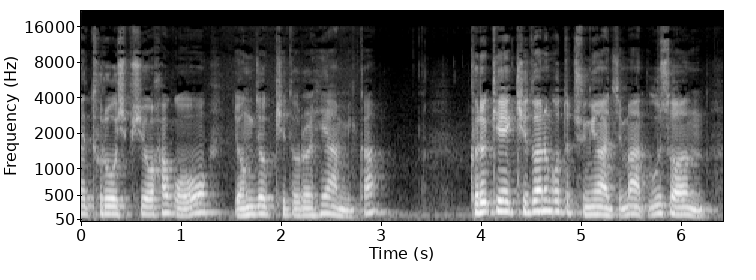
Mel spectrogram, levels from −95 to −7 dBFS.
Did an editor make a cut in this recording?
no; 0 cuts

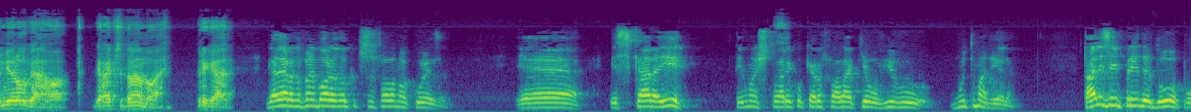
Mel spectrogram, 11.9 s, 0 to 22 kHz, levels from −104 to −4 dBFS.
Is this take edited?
no; 0 cuts

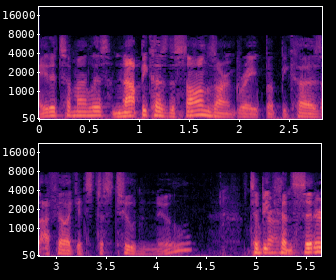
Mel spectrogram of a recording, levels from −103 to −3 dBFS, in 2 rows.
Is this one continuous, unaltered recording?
yes; 0 cuts

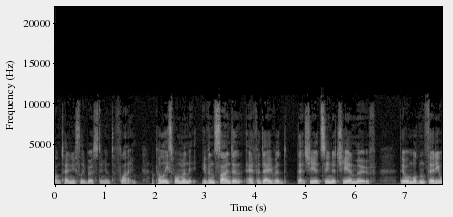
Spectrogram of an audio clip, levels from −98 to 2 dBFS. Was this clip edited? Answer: yes; 1 cut; at 1.7 s

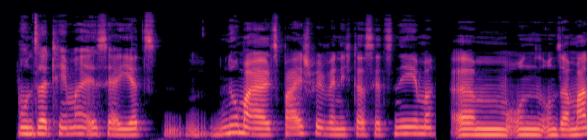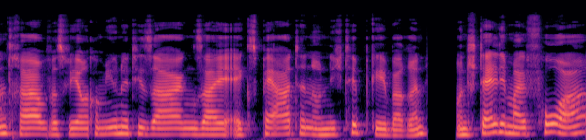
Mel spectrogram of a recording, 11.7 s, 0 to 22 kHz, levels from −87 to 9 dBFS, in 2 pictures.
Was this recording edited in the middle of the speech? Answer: yes; 4 cuts; at 4.4 s, 6.3 s, 6.8 s, 9.3 s

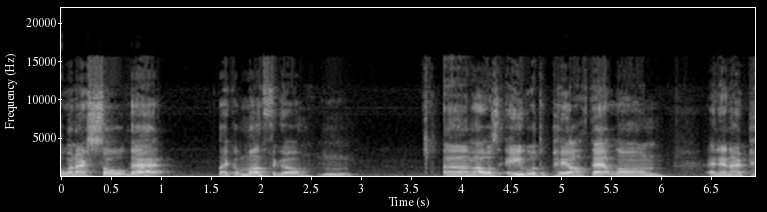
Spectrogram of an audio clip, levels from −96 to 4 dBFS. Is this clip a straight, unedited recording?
yes; 0 cuts

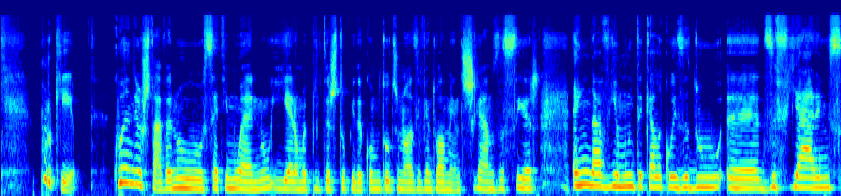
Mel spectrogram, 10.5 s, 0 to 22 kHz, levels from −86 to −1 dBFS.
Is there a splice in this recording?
no; 0 cuts

